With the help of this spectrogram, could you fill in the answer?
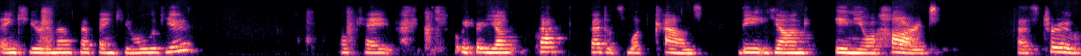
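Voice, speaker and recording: The voice is quiet and somewhat breathy, with fairly even intonation. It moves at a very slow pace with long, frequent pauses. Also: woman, fairly high pitch for a woman. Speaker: teacher trainer. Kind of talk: webinar.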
